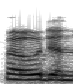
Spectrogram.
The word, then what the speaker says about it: Bowdoin: Birgit Tautz is George Taylor Files Professor of Modern Languages and Chair of German at Bowdoin College. I hope I'm pronouncing that right, Birgit. No, just Bowdoin, like cattle. Bowdoin, okay.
